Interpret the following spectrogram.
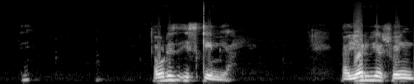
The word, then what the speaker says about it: ischemia: So what is ischemia? Remember ischemia. This is how it is pronounced.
